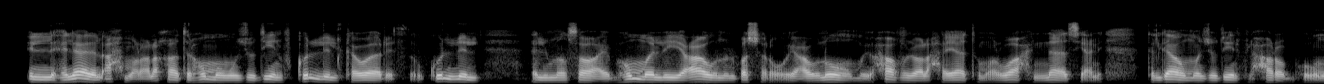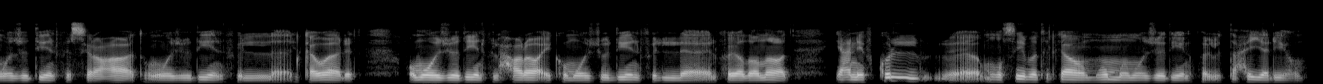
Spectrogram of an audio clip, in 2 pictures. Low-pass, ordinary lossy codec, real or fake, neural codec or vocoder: 7.2 kHz; none; real; none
